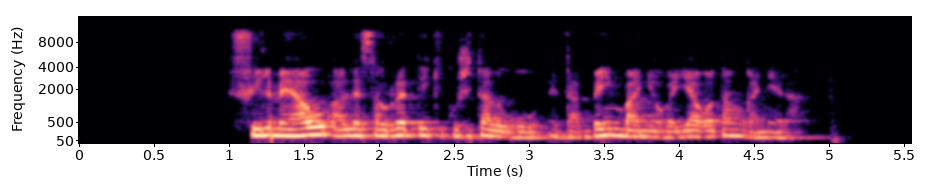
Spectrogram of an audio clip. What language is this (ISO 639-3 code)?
eus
